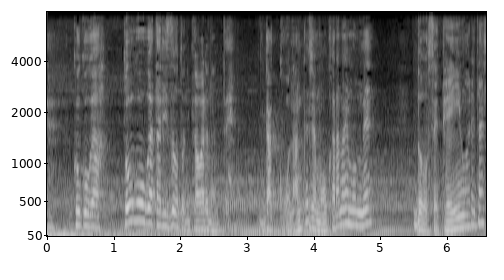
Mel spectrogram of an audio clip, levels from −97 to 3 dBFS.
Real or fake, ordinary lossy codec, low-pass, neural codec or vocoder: real; none; 7.2 kHz; none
